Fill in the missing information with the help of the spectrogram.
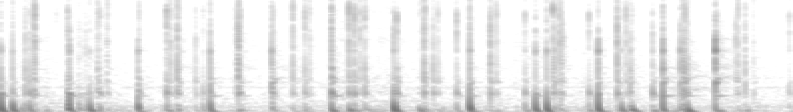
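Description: Long red acrylic nails rapidly tap and scratch a long cylindrical roll of clear plastic cling film held horizontally, at one point brought close. The result is a quick, uneven run of short, dry, thumpy taps with crinkly, bright scratching between them, each hit dying away almost instantly.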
